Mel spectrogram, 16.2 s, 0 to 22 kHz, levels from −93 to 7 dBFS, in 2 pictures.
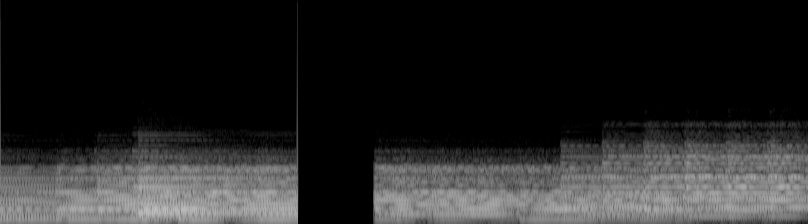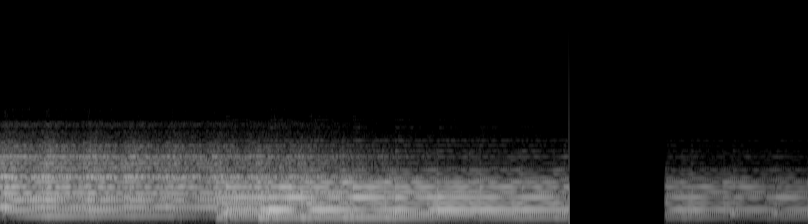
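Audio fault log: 2.97–3.76 s, stream reconnect: the sound drops out for about 0.76 s and comes back roughly 0.7 s further on. The connection broke, the player sat silent, then reconnected and started a fresh decoder at the live position, skipping the material in between.
13.77–14.74 s, stream reconnect: a longer gap of about 0.96 s, and the sound resumes about a second later than where it stopped, from the same break, reconnect and fresh-decoder restart.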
